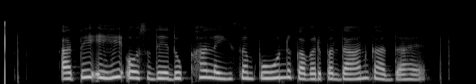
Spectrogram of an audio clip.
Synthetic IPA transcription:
ət̪eːʔɪɦʔʊsd̪eːd̪ʊkʰːãːləiːsəmpuːɾnkəʋəɾpɾəd̪aːnkəɾd̪aːɦɛ̰ː

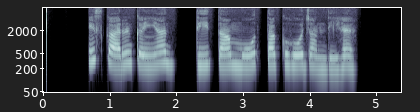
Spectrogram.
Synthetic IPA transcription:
ɪskaːɾəɳkəijãː | d̪iːt̪ãːmoːt̪ːəkɦoːd͡ʒãːnd̪iːɦɛː

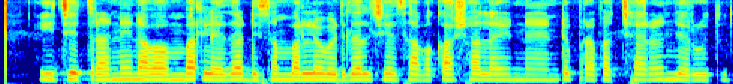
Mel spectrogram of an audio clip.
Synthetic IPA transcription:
iːt͡ʃit̪ɾaːnːinɐʋɐmbɐɾlɛːd̪aːɖisɐmbɐɾlo̞ːʋiɽud̪ɐlut͡ʃeːseɐʋɐkaːʃaːlɐjnaːjɐɳʈuːpɾɐpɐɲt͡ʃʰaːɾɐmd͡ʒɐɾuɡut̪u

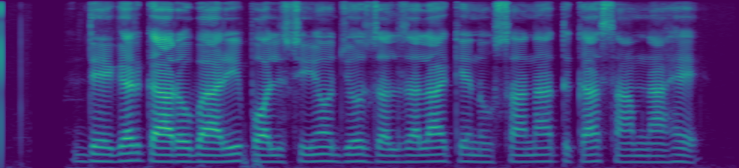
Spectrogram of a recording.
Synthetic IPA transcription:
ɖeːɡəɾkaːɾoːbaːɾipɔːlɪsijõd͡ʒoːzəlzəlakenʊksaːnaːt̪kasaːmnaɦɛː

